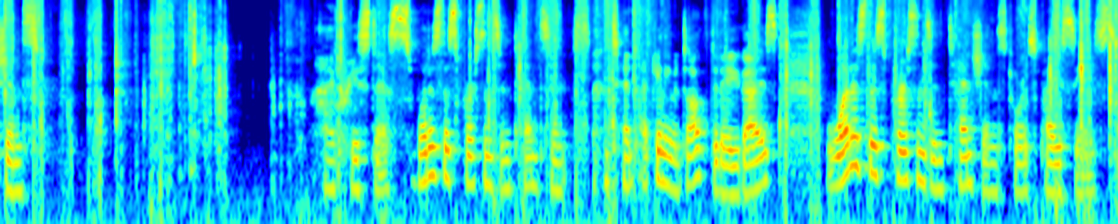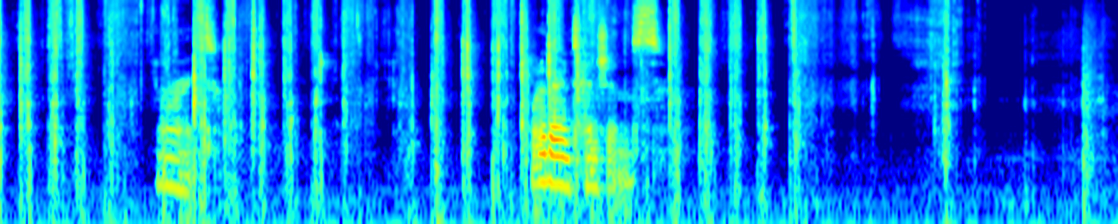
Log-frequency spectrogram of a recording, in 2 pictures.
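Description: Playing cards are shuffled with quick, crisp flicks, close by.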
